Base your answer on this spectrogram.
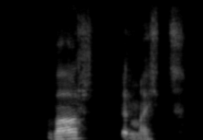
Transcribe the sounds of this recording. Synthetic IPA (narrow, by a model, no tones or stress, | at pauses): vaːɾ̥ | ɛɾma̰jt̪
